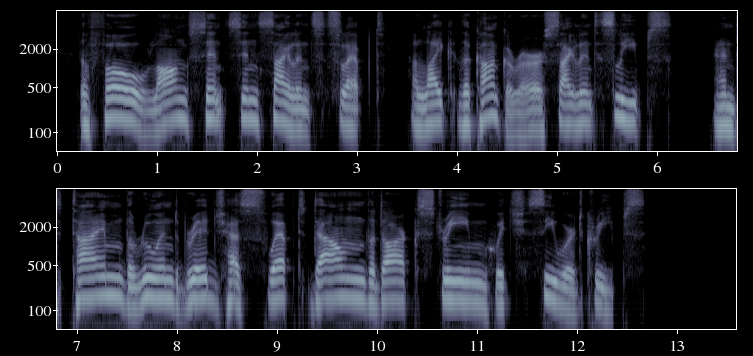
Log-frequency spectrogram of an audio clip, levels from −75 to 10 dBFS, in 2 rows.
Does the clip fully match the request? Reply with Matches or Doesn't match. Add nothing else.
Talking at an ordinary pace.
Doesn't match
